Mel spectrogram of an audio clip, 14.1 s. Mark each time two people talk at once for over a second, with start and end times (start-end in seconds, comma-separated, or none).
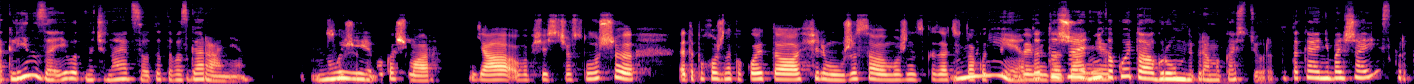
9.5-11.1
